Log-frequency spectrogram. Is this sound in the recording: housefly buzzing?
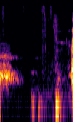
no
